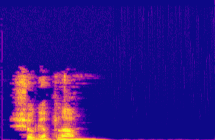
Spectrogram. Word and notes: sugarplum: English

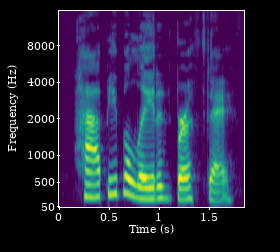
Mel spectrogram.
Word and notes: happy belated birthday: English

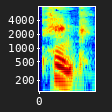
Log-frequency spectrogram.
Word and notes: pink: English

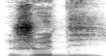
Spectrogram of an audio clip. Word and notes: jeudi: French

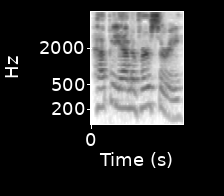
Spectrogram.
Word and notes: happy anniversary: English

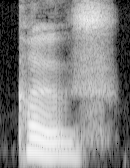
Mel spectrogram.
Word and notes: close: English; verb

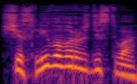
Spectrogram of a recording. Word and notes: счастливого Рождества: Russian

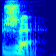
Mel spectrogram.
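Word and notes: ж: Russian

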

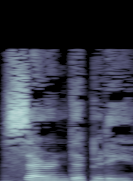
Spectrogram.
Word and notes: serendipity: English

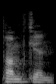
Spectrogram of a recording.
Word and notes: pumpkin: English

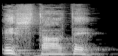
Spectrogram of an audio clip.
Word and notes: estate: Italian

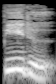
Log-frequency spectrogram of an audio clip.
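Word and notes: ビル: Japanese

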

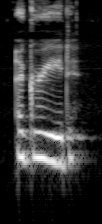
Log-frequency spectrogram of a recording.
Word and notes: agreed: English

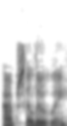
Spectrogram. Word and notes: absolutely: English

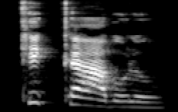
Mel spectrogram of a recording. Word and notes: che cavolo: Italian

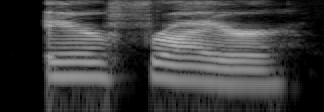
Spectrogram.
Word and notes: air fryer: English

